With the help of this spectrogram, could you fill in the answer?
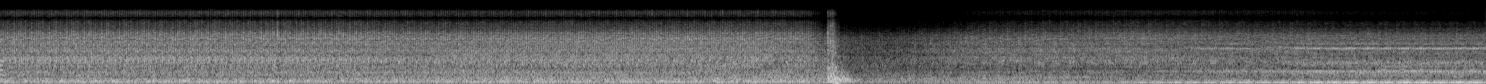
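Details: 2001 Ford Excursion Limited, 7.3L Powerstroke diesel, 4WD, 142k miles, freshly serviced (coolant flush, oil, filters, new batteries), heard under the hood: steady, even low diesel clatter at warm idle, smooth regular beat, no knocks or misses; normal idle.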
